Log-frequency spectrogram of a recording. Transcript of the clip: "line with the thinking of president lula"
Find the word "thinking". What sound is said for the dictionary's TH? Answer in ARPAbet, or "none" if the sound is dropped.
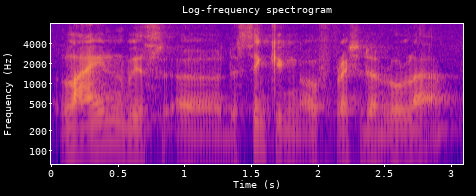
S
